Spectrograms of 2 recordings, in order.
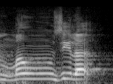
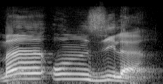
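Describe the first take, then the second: First: The words run together with no glottal stop. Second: A glottal stop separates the two words. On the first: The speaker calls it wrong. "Jadi nggak bisa dibaca mauzila" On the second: The speaker calls it right. "hamzahnya bunyi"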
